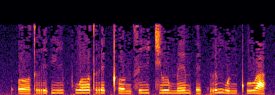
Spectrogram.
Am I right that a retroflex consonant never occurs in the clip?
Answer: yes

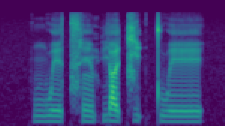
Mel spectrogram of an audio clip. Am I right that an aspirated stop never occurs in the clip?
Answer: no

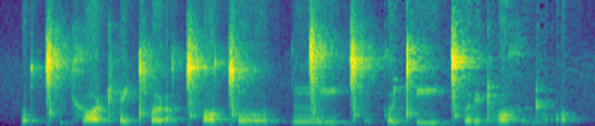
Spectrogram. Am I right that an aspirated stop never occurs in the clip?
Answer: no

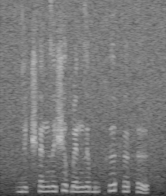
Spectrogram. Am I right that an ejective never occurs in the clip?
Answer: yes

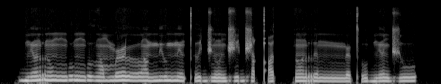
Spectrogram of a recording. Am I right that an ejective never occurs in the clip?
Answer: no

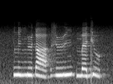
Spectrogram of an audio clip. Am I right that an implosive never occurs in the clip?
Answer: no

